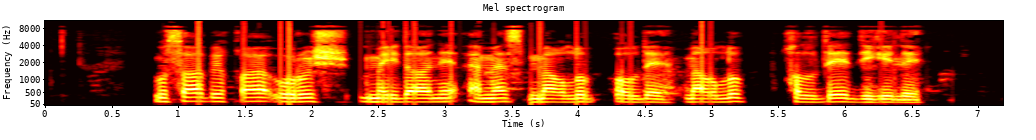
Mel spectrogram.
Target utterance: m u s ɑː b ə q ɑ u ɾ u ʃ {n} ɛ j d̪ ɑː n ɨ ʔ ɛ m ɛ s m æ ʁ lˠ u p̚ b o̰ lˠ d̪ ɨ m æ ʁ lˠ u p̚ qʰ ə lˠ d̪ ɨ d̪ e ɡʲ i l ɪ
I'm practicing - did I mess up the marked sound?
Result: yes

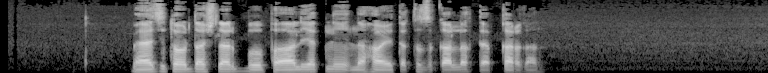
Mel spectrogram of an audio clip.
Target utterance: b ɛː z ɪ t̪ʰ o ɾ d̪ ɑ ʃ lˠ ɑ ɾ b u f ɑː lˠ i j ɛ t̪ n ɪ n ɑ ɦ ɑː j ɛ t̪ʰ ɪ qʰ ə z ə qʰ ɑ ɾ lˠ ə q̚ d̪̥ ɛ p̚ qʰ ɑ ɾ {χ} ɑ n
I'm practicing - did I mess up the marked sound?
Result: yes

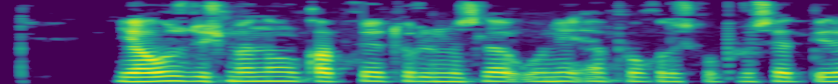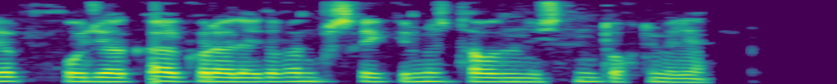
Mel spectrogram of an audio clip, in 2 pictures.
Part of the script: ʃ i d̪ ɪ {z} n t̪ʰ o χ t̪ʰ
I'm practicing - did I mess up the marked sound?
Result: yes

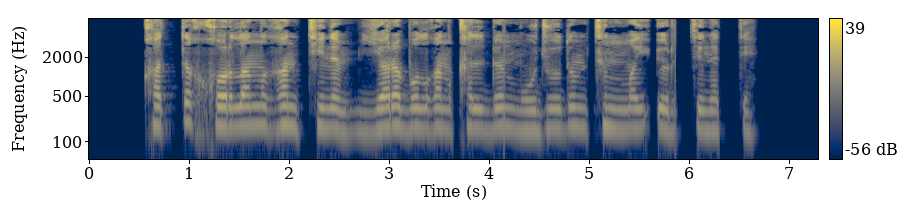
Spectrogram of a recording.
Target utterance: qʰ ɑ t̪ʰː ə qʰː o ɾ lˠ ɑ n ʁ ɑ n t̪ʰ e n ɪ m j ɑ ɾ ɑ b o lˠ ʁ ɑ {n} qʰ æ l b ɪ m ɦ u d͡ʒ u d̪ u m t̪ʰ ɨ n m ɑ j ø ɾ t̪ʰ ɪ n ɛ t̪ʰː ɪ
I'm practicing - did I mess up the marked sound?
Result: no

